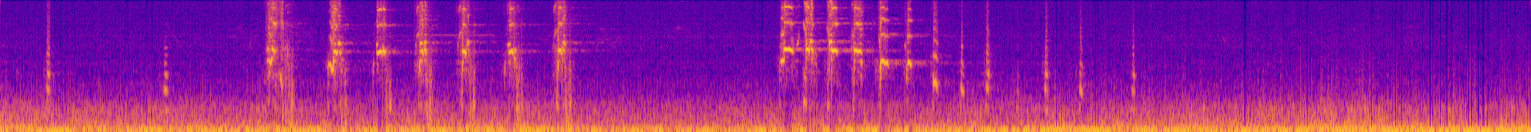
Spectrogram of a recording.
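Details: Bald eagle at a Decorah nest on a March morning, giving quick trains of high, piping chatter notes that trail off into sparser chirps, heard over heavy, constant wind noise.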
